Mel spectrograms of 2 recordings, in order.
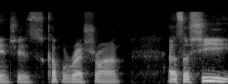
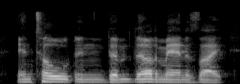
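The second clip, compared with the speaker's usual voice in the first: usual speaking voice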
